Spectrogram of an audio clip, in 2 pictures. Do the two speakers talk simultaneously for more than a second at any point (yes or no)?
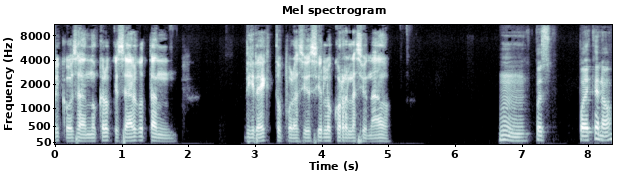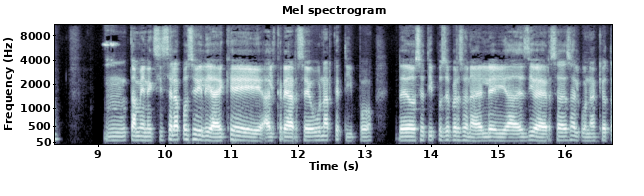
no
